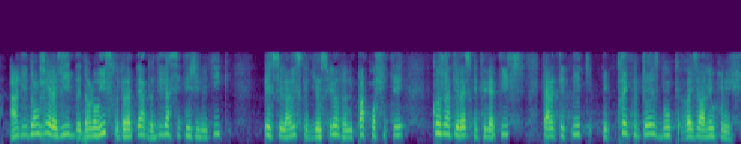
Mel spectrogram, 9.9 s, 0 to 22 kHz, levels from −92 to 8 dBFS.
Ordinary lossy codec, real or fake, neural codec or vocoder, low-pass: none; fake; codec, 16 kHz in and 24 kHz out, 0.6 kbps, FireRedTTS-2 codec; 5.4 kHz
